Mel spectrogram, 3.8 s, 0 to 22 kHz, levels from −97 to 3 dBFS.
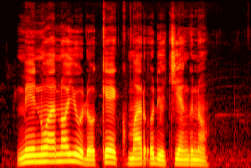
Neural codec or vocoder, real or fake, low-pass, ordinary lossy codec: none; real; none; none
